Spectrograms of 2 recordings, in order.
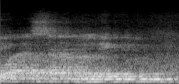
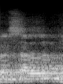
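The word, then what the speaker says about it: وسلم: ala alihi wa sahbihi wa sallim. Itu bukan wasallam ya, apa harusnya wasallim ya. Jadi disesuaikan dengan fi'il amrnya yang depan tadi sholli. Kalau bapak bacanya sholla maka wasallam, tapi kalau sholli wasallim.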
